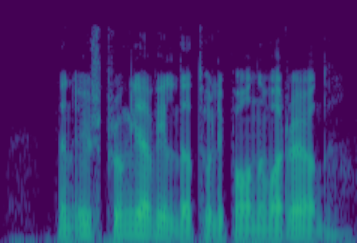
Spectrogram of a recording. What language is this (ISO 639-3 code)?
swe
